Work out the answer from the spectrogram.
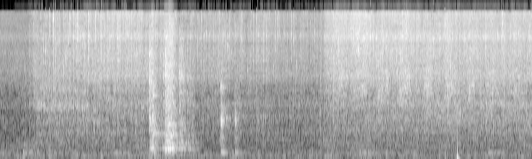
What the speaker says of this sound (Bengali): এখন ভালো মতো নাড়াচাড়া করে ভেজে নেব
